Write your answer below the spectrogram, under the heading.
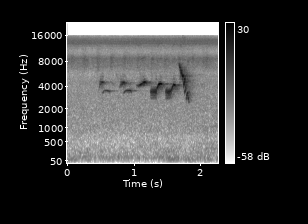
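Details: A wild brown-plumaged Double-collared Seedeater sings from a distance toward a decoy bird: a short phrase of thin, high whistled notes, then a quick downslurred ending, quiet against a faint background hiss.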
